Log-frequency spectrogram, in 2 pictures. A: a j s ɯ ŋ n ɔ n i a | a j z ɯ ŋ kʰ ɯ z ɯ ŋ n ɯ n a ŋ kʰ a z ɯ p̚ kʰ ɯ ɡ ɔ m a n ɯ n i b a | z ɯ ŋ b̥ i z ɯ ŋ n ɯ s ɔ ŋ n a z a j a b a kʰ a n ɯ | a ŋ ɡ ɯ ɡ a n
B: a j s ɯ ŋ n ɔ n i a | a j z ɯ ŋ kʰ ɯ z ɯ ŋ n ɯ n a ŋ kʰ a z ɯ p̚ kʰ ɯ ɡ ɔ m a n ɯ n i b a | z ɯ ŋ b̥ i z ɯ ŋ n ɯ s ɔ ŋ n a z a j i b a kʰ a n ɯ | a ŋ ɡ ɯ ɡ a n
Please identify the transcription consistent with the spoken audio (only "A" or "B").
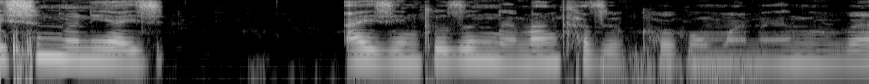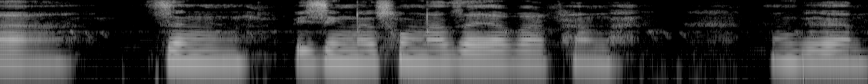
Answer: A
